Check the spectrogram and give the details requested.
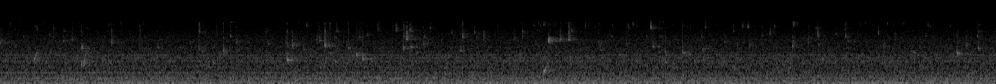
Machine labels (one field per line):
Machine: pump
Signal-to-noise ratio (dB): 0 dB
